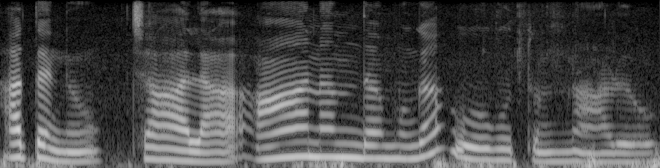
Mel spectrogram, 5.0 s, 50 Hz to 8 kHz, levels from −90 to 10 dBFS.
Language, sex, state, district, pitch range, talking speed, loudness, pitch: Telugu, female, Andhra Pradesh, Annamaya, 170-235 Hz, 50 wpm, -20 LUFS, 205 Hz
